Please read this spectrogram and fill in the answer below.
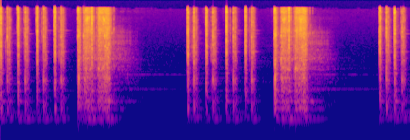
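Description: Typewriter sound effect: runs of four or five quick key clacks, each run followed by a longer noisy stroke of about half a second, the pattern repeating roughly every two and a half seconds.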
